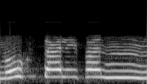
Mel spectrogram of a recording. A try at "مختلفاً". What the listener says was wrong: مختلفاً یہاں غنہ نہیں ہوگا۔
